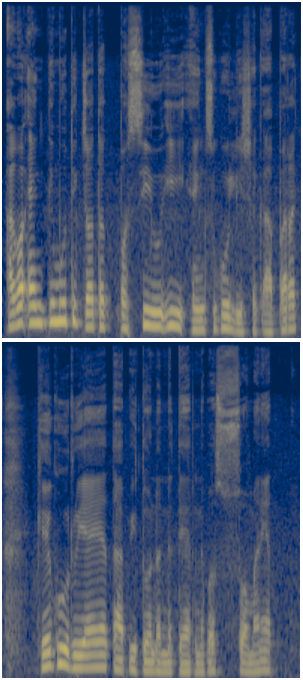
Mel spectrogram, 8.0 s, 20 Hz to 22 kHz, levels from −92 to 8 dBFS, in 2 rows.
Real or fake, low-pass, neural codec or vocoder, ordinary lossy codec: real; none; none; none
